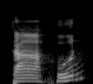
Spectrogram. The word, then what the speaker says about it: tahun: Tahun lalu. Okay, tahun lalu. This is also a very interesting note for you guys. We usually do not really pronounce the letter H.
